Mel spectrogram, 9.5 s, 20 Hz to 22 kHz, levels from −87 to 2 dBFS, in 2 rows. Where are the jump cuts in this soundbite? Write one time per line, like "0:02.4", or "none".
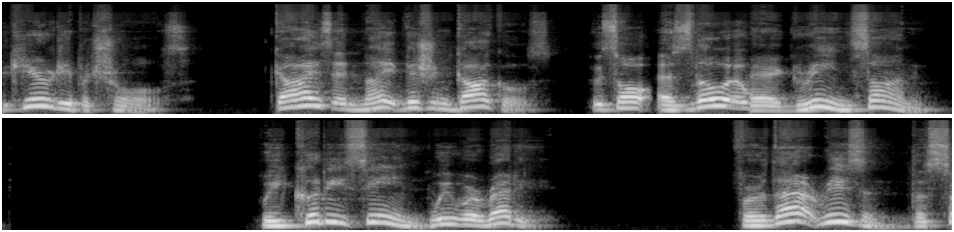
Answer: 0:03.2
0:03.7
0:06.3
0:06.9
